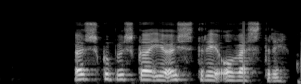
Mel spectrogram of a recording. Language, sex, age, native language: Icelandic, female, 40-49, Icelandic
